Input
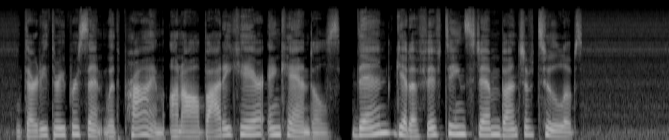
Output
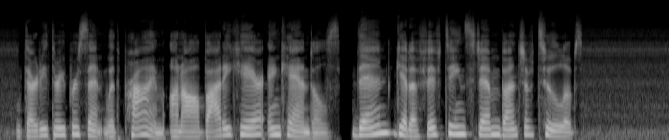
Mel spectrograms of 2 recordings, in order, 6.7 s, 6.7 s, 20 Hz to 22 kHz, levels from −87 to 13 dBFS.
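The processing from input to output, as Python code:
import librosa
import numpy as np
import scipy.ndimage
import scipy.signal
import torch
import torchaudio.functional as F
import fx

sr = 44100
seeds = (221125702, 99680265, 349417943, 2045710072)

y = fx.air_absorb(x, sr, metres=130.0)
y = F.gain(torch.from_numpy(y), 4.5).numpy()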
